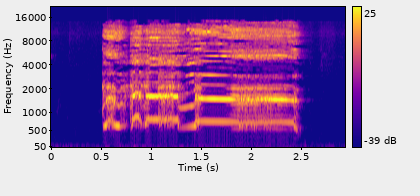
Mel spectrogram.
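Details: A white rooster gives one loud two-second crow: a few stuttered opening notes, then a long held, slightly nasal note that cuts off sharply.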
